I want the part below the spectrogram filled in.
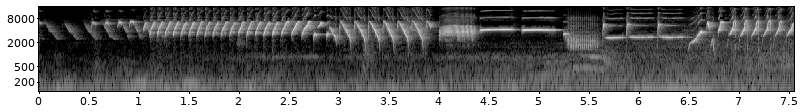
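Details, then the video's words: Training song of a Belgian canary: long fast rolling trills, a rough buzzy burst, held whistles, a low descending note, spaced repeated tones and a final quick trill. "Belgian Canary | The Best Canary Training Song"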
